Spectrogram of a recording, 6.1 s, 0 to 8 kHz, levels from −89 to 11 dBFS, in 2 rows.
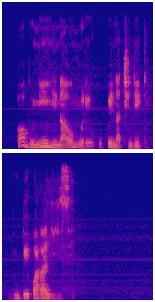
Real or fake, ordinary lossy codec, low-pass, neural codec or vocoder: real; none; 7.2 kHz; none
